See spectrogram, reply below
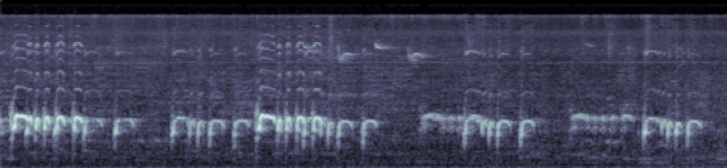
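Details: Local perkutut, the zebra dove, cooing in repeated phrases: each begins with a bright note and breaks into a quick stuttering run of pulses, phrases spaced about every one and a half seconds.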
